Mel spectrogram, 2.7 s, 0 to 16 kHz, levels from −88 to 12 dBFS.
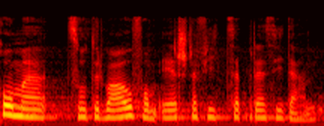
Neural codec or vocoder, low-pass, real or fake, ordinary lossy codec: none; 9.9 kHz; real; MP3, 64 kbps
